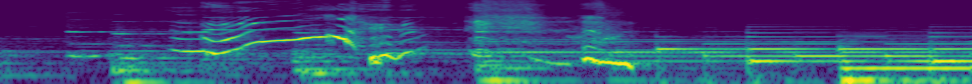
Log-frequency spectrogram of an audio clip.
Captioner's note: excited chuckles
